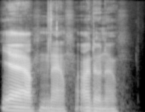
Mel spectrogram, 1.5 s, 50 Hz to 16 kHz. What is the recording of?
Speech > Solo speech
Doubt - Yeah nah I dunno
dont, skeptic, voice, U67, skepticism, Male, know, dialogue, Neumann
